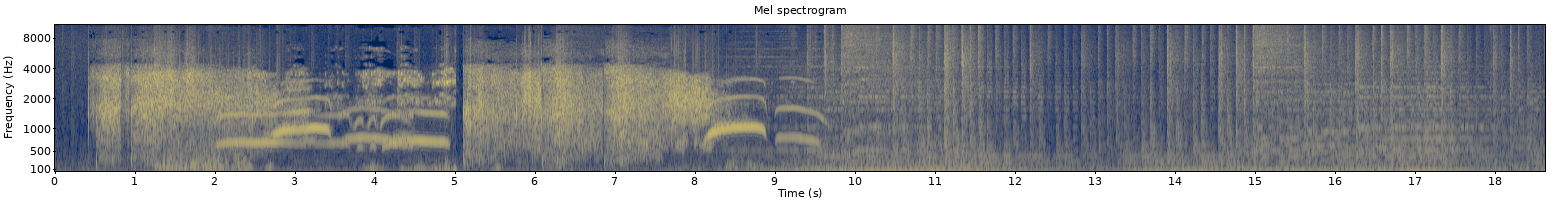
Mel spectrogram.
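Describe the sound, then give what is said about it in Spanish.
Ambient noise from a police operation in a forest involving armoured vehicles and semiautomatic weapons and shotguns: a loud, continuous low rumble with repeated sharp bursts and pops layered over it. “Escuchemos parte de ese ruido ambiente cuando se iniciaba el operativo.”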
